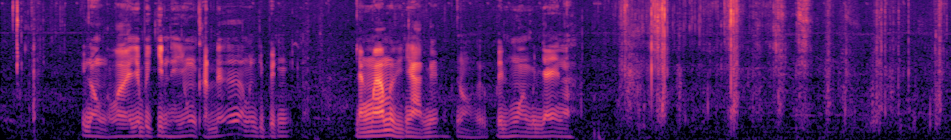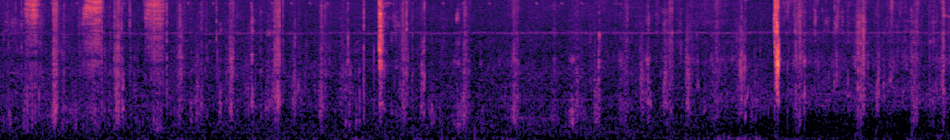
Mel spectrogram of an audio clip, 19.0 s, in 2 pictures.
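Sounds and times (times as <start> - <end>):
chewing crunchy food: 0.0 - 0.7, 6.2 - 19.0.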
